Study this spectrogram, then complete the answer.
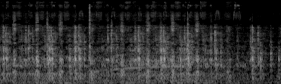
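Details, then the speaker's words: Yamaha golf cart that sat 6–7 years, on a small temporary battery with spark plug out: quick light ticking crank, no firing; raw gas smell and fuel pump working. Cranks but won't start. "Okay, let's see if we crank. Oh, there we go. And I could smell the raw gas now."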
